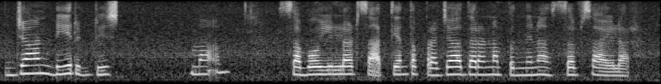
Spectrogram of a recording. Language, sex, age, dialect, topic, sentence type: Telugu, female, 18-24, Central/Coastal, agriculture, statement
